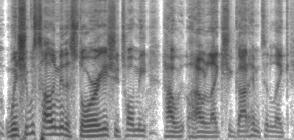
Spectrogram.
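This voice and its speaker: A man's voice: medium pitch, quick pace, a bit bright. A man co-hosting a casual podcast, chatty and teasing as he tells stories and asks his co-host questions.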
